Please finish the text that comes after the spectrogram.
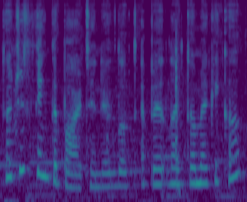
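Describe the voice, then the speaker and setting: A woman's voice: mid-range voice, animated, fast, close to an everyday voice. A woman voicing an enigmatic, teasing adult witch who speaks in cryptic, playful lines, in a fan-dubbed radio drama. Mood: calm. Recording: soft music behind.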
